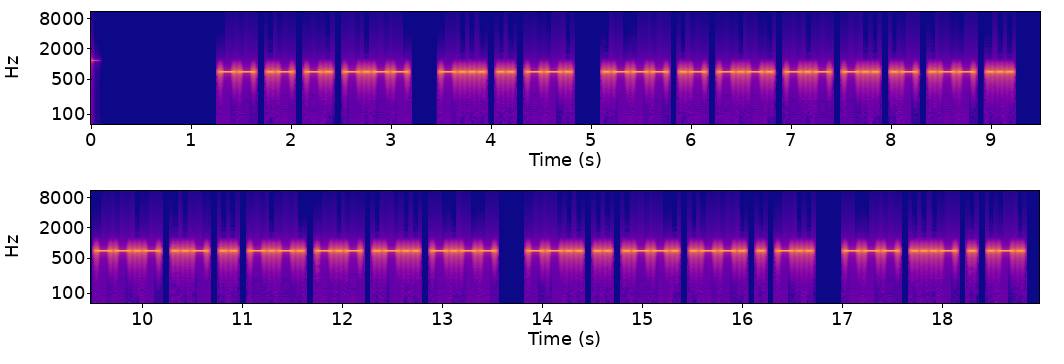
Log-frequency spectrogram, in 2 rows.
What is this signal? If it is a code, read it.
Morse code, heard as a keyed tone, about 25 wpm, 700 Hz. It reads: MANY BIG JACKDAWS QUICKLY ZIPPED OVER
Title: Pangram Challenge v2 - 25wpm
